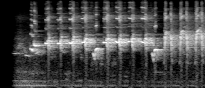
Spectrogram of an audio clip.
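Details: Black-winged myna, a caged bird kept for training other birds, in energetic full song: rapid repeated harsh, buzzy chattering notes with bright whistled inflections, delivered about three per second without pause.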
